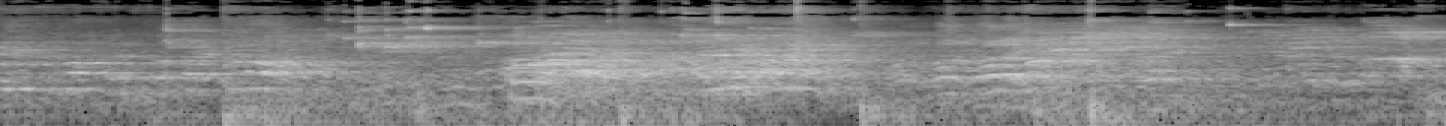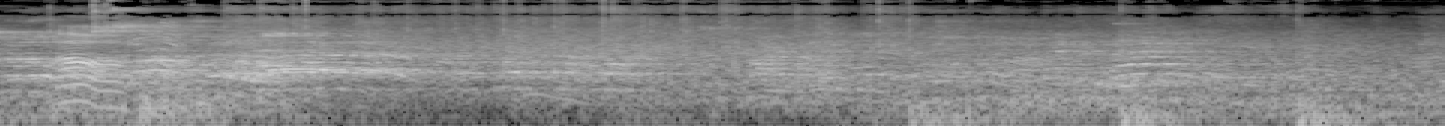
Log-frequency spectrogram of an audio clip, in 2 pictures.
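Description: A volleyball rally in a gym: the ball struck and bouncing off the wooden floor, amid players' calls and spectators' voices carrying through the hall.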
